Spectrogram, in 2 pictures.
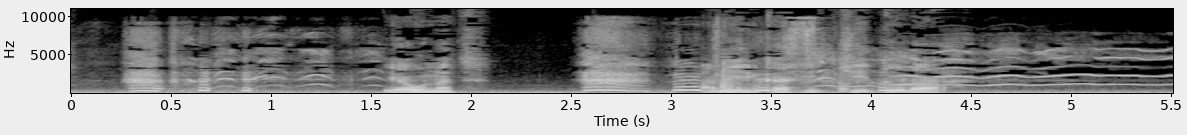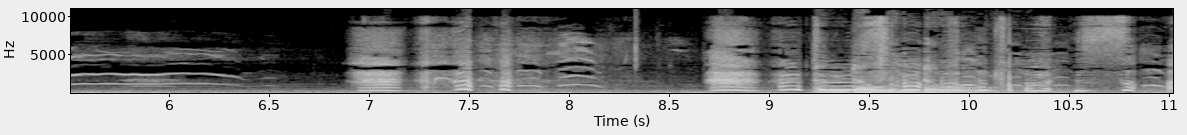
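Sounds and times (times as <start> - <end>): man speaking: 3.2 - 4.4, 9.2 - 10.3.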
